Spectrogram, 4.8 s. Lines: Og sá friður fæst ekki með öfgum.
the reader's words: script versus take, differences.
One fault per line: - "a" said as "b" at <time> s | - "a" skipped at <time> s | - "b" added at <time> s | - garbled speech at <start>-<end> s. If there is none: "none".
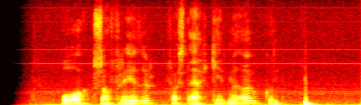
none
